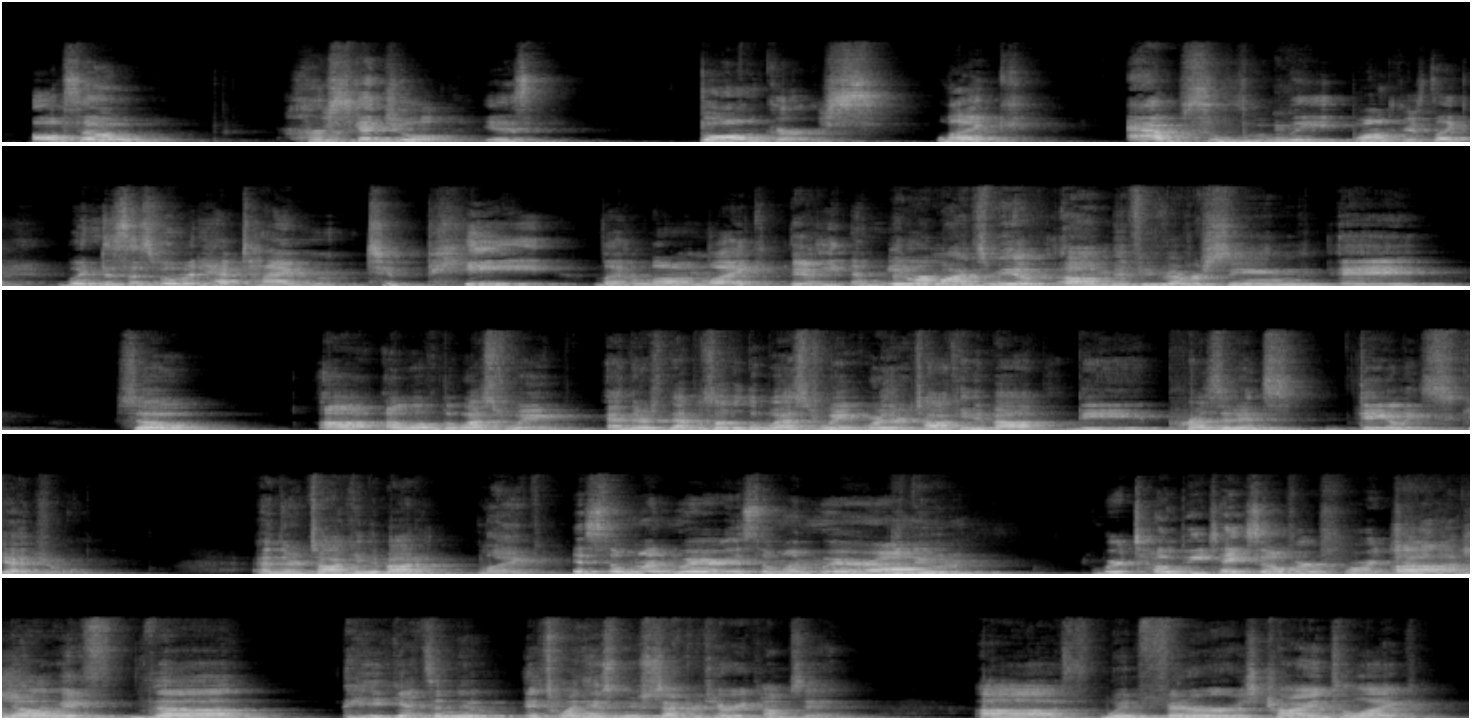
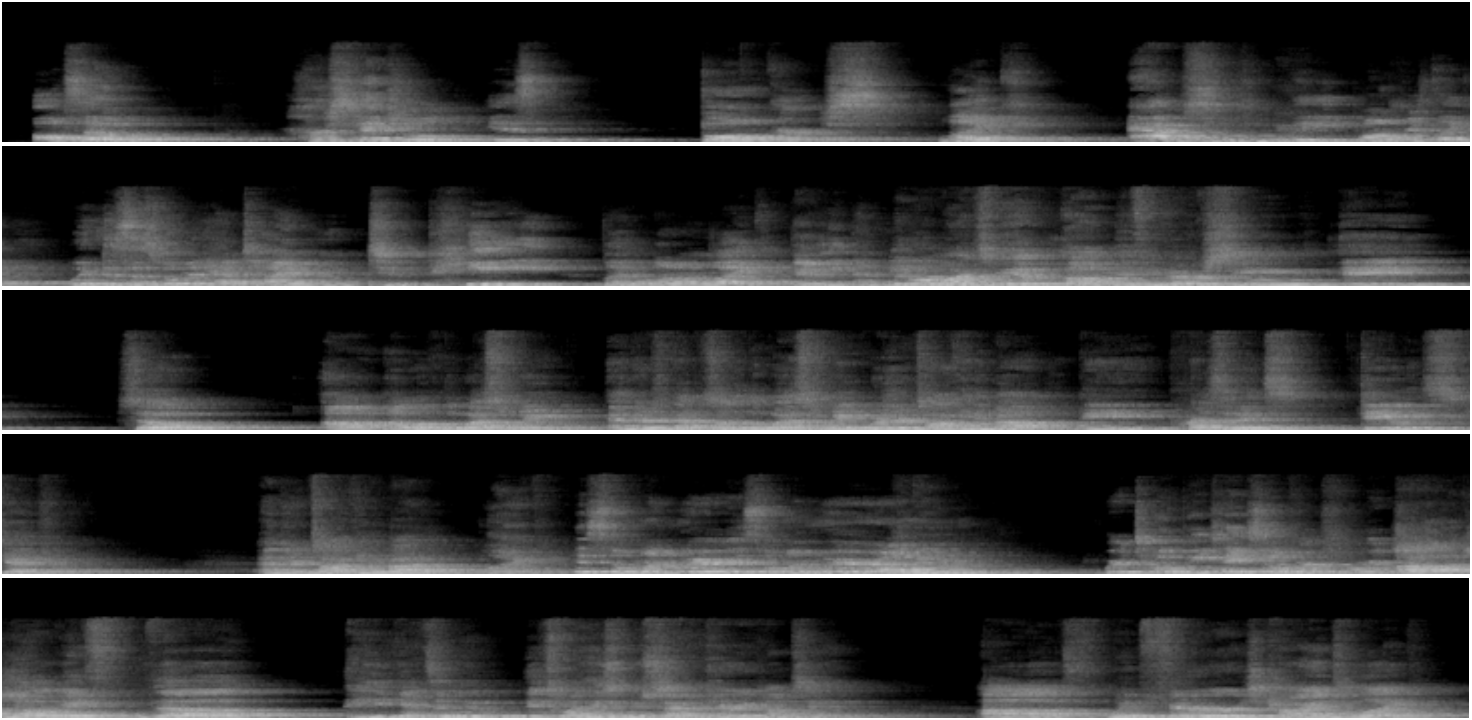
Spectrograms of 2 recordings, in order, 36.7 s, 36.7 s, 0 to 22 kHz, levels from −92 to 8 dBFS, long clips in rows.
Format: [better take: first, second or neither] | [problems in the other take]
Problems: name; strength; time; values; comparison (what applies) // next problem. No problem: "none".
first | room echo; strong; dies away in 1 s; slight in the first // off-mic speech; far; somewhat distant in the first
